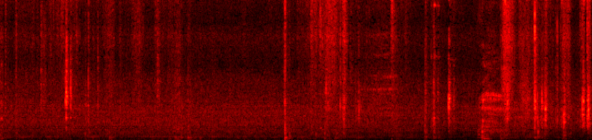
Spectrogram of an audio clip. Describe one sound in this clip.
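Small plastic and metal pieces click and tap on a table.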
